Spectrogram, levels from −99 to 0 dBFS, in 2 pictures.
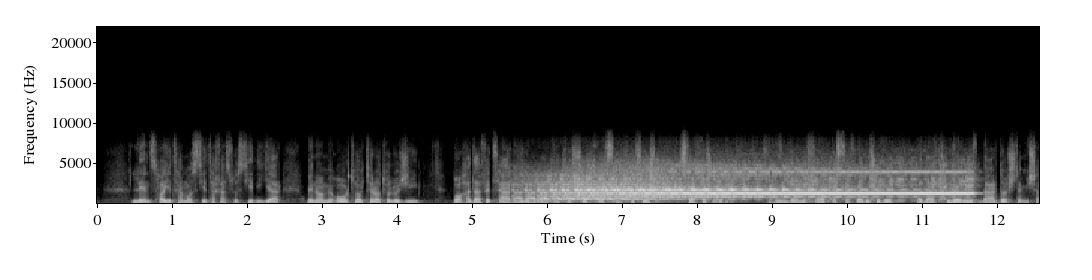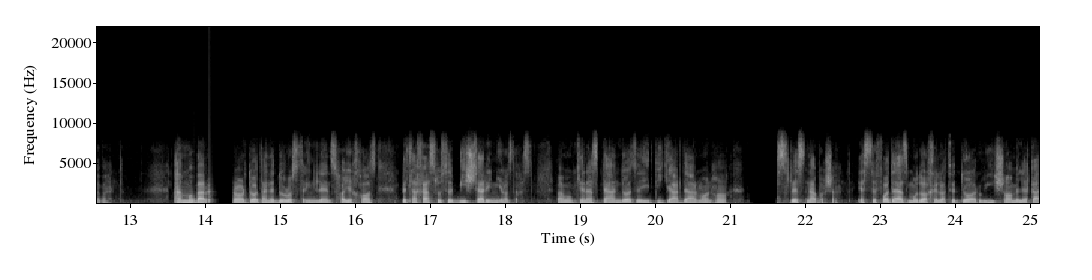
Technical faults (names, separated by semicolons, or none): feedback howl; short concealed packet loss; long network dropout; repeated packet loss (robotic sound)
